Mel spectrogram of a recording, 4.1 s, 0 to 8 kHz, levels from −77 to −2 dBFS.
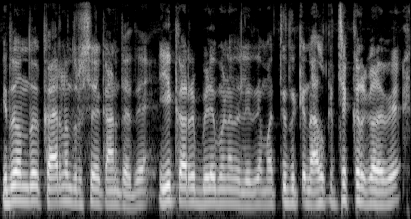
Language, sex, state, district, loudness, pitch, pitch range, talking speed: Kannada, male, Karnataka, Koppal, -16 LUFS, 150 Hz, 140-160 Hz, 220 wpm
